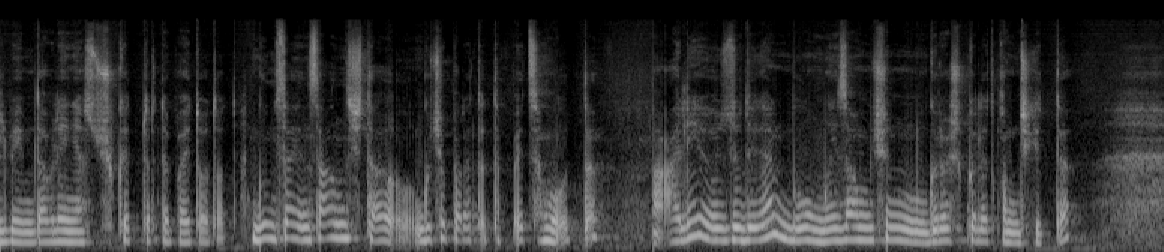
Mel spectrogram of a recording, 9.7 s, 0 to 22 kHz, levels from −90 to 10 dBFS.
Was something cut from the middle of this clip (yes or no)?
yes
